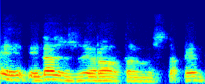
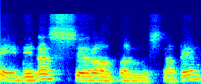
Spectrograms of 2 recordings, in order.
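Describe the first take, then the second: First: The s in sirat blends toward a z. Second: The s in sirat is a light plain s. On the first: "pakai ismam" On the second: "pakai sin"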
